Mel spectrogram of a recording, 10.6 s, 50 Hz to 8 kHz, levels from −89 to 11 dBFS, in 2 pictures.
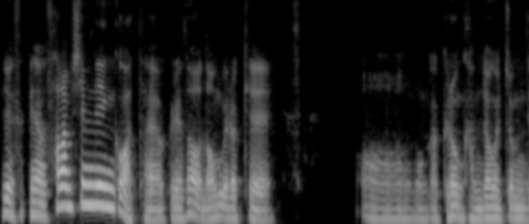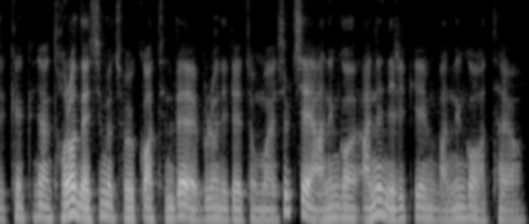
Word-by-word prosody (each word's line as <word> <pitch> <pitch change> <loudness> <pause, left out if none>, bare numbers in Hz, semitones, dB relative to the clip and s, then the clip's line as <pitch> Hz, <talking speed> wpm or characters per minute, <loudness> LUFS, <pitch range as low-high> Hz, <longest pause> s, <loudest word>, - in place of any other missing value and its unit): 이게 140 -3 0
사 130 - -14
그냥 130 -3 0
사람 215 - +4
심리인 225 -1 +4
것 170 - +2
같아요. 90 0 -2
그래서 105 +5 -1
너무 105 +3 -1
이렇게 95 -3 -3 0.8
어 95 -2 -9
뭔가 95 0 -9
그런 115 +3 -2
감정을 100 0 -3
좀 100 -2 -3
이렇게 105 +3 -5
그냥 110 -2 -3
덜어내시면 115 -1 +4
좋을 100 -3 -2
것 - - +1
같은데 100 +2 +3
물론 100 +2 -3
이게 95 -1 -1
정말 90 -1 -5
쉽지 165 - +3
않은 100 +2 -1
거 105 -2 0
않은 140 -5 +1
일이긴 100 +1 -3
맞는 90 +5 -4
것 105 -1 -1
같아요. 80 -1 -6
100 Hz, 390 characters per minute, -26 LUFS, 95-115 Hz, 0.8 s, 사람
